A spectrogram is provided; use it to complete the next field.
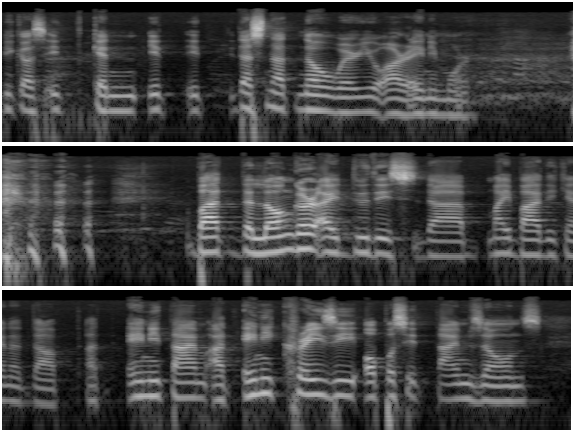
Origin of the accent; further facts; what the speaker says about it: Iloilo City, Western Visayas, Philippines; I was born raised in La Paz, Iloilo City. So that's really my hometown.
